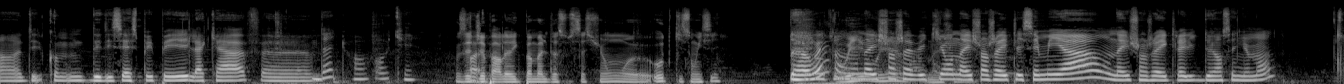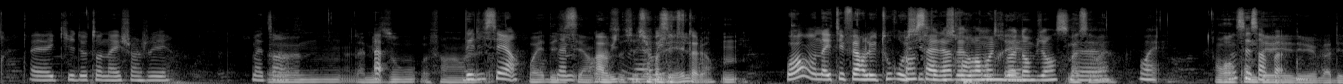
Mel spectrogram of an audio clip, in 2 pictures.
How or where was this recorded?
busy venue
